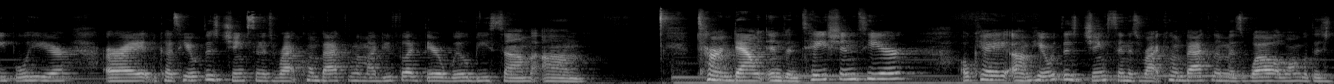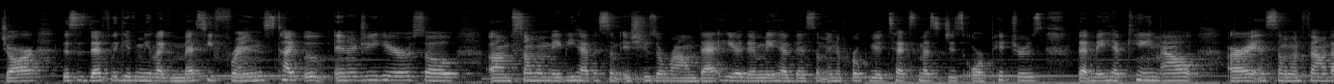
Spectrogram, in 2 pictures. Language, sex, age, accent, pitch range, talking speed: English, female, 20-39, American, 155-185 Hz, 195 wpm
